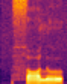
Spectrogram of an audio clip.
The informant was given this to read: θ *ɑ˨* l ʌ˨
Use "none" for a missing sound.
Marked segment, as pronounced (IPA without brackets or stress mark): ɑ˨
